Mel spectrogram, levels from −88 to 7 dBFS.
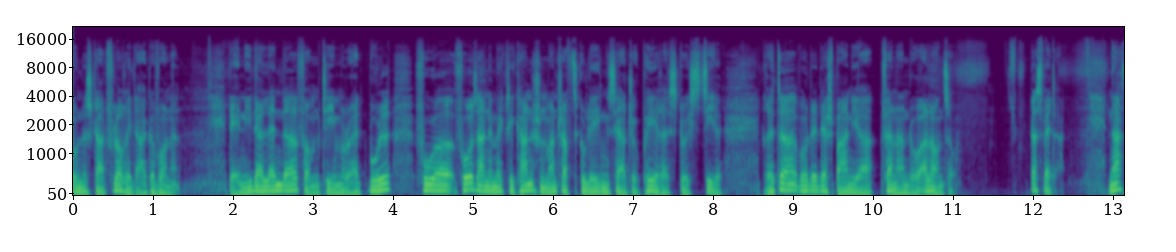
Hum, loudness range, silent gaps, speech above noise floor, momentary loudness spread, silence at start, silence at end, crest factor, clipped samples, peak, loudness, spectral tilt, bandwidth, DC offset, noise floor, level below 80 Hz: none; 3 LU; none; 28 dB; 13 LU; 0 s; 0 s; 16 dB; under 0.1%; -6 dBFS; -22 LUFS; -6 dB/octave; 16 kHz; under 0.1%; -50 dBFS; -38 dBFS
